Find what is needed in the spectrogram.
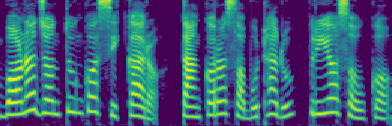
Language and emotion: Odia, neutral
